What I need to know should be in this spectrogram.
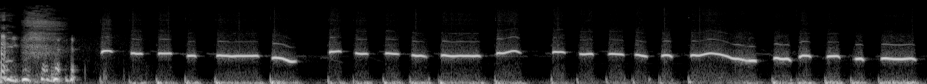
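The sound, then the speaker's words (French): A person whistles a long, choppy run of short, clear notes around the same high pitch, with occasional slides and warbles, mimicking a nightingale's song. A brief noisy burst precedes it. “Ou plutôt au rossignol. Chante, rossignol, chante.”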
